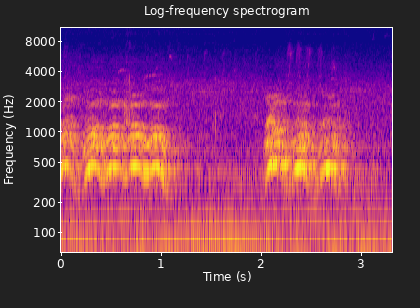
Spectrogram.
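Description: A dog barks in two short bursts of several yips each, close and fairly loud, with a quiet pause between them inside a small village church in Northamptonshire.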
